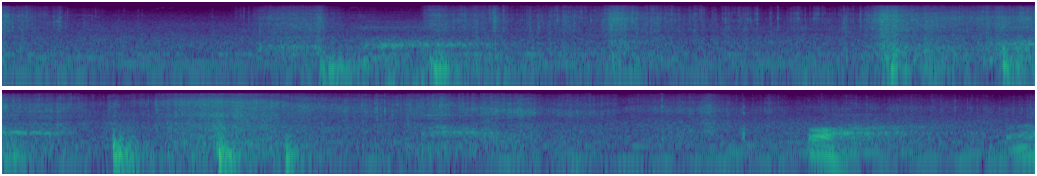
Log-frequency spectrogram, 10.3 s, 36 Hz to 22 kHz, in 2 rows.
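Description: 10 kg sport training plates in plastic wrap being lifted out of a wooden crate: several separate knocks and thuds as the plates bump the crate and each other, with plastic wrapping rustling, over a steady low hum.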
